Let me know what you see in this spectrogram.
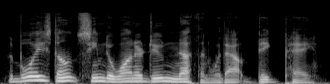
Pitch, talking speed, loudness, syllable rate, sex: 125 Hz, 200 wpm, -18 LUFS, 4.7 syllables/s, male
